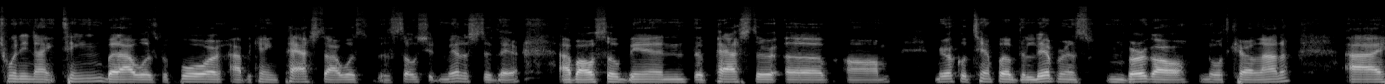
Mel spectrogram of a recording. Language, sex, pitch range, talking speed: English, male, 115-125 Hz, 130 wpm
